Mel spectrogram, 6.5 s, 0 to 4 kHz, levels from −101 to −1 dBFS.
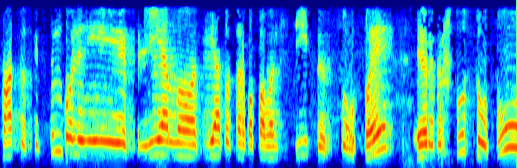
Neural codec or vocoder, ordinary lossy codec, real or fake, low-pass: codec, 16 kHz, 4 kbps, FreqCodec, larger model; AAC, 16 kbps; fake; 3.6 kHz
